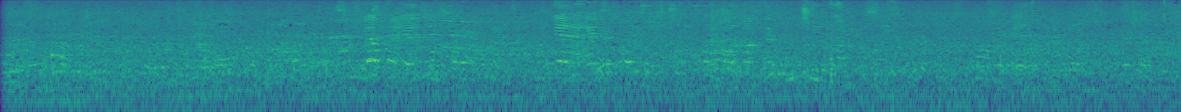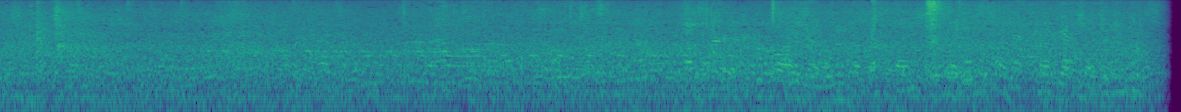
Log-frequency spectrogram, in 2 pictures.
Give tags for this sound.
market
field-recording
people
urban
ambiences
crowd
soundscape
social-sound
cities

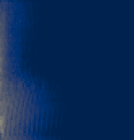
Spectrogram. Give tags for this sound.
idm
noise
kit

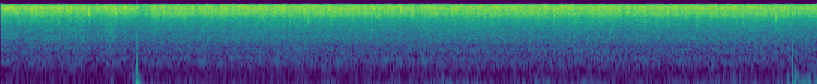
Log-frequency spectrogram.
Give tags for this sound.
bath
water
shower
bathroom

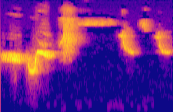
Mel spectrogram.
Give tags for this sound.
bird
blackbird
field-recording
nature

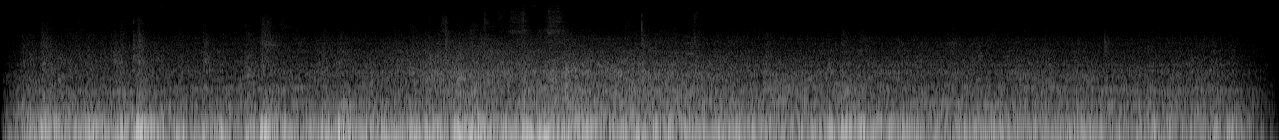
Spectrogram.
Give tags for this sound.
city
ride
tram

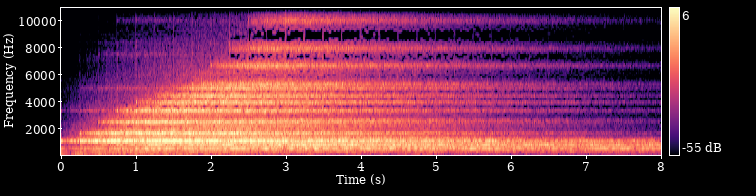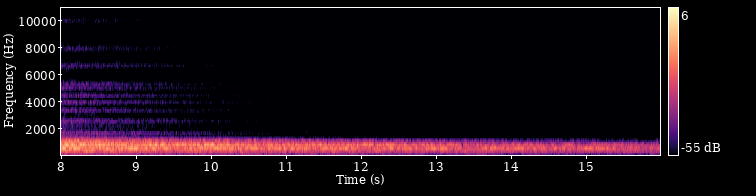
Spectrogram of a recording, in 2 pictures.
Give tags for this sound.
ambience
atmospheric
chillout
chillwave
distance
electronica
euphoric
far
melodic
pad
polyphonic
soft
spacey
warm

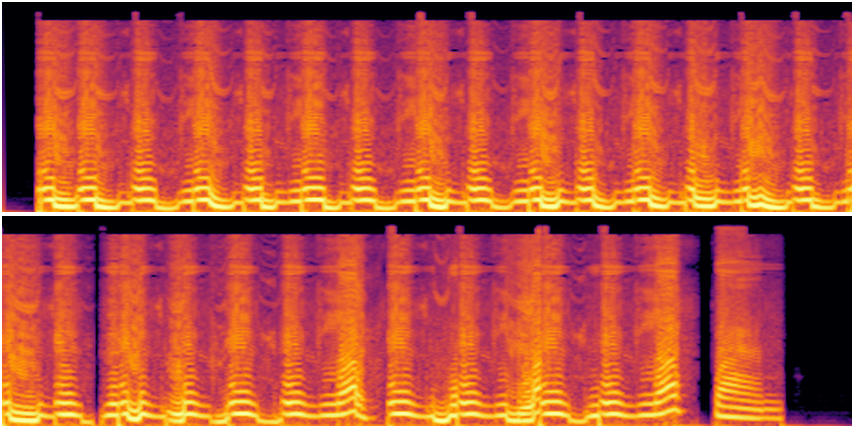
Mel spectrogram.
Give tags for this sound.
bent
circuit
glitch
vocal

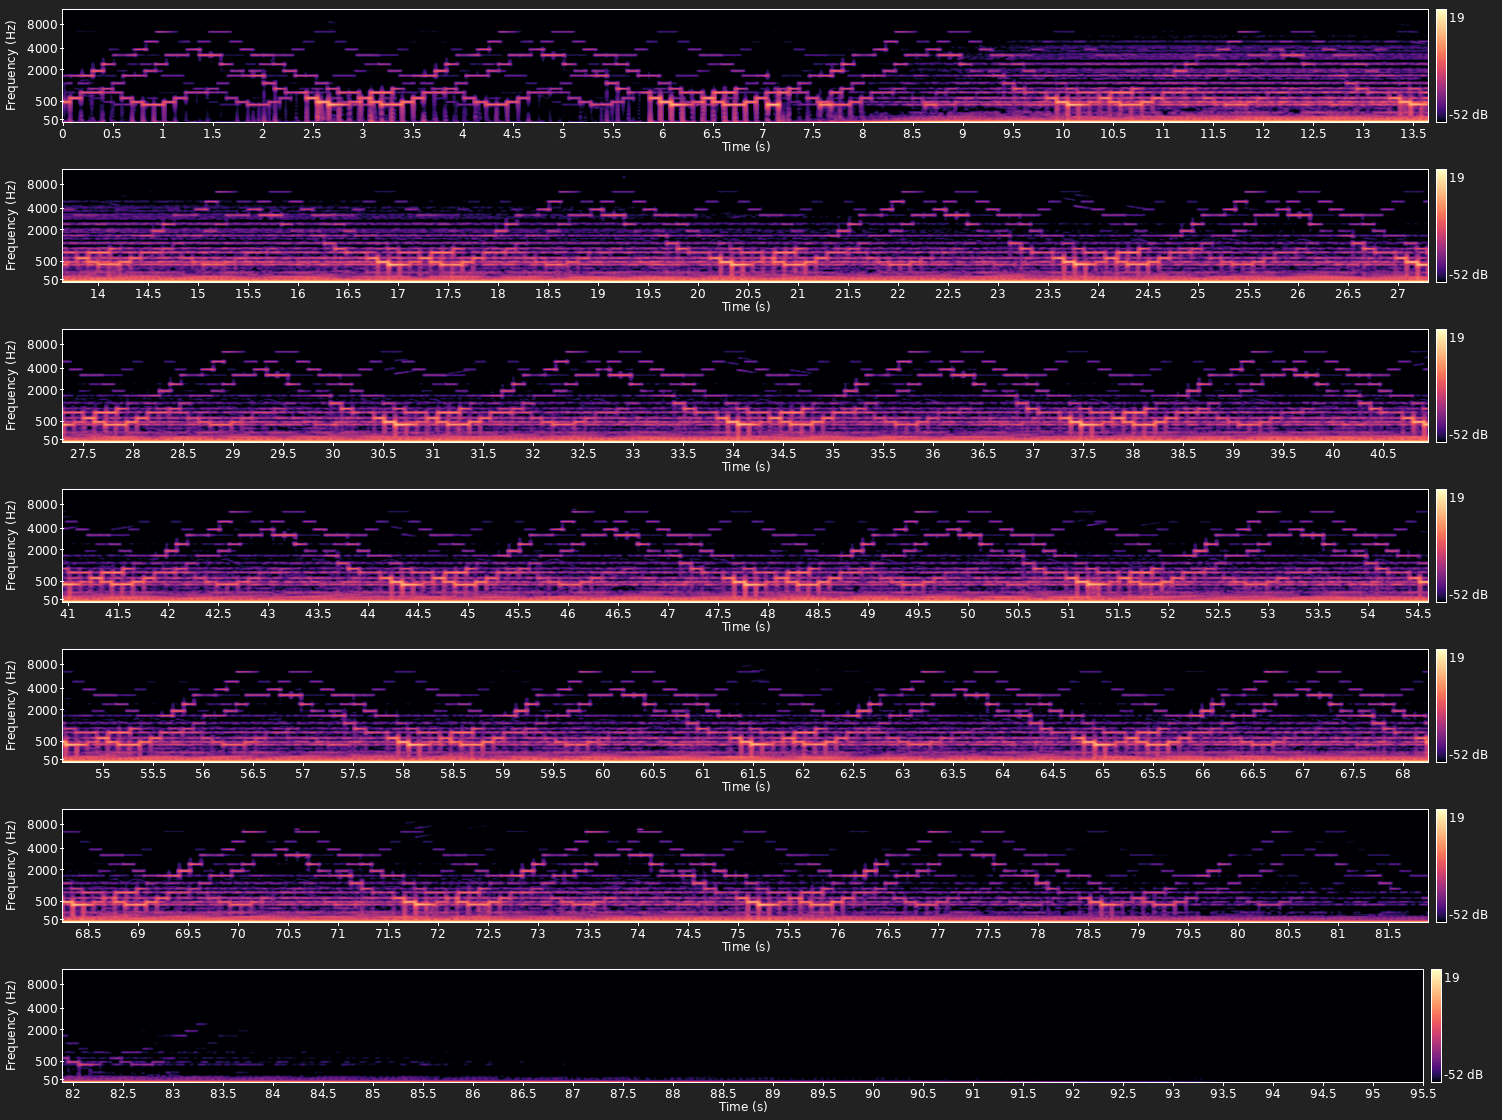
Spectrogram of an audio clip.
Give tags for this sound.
ambience
atmosphere
Background
choir
cinematic
drone
jupiter
mars
mekur
Melody
planet
processed
reverb
sadness
saturn
sci-fi
sound-design
soundscape
Soundscapes
space
synth
synthesiser
technique
thunder
UranusAtmospheres
venus
voice

